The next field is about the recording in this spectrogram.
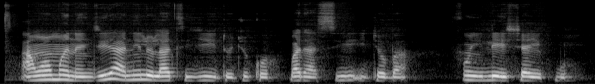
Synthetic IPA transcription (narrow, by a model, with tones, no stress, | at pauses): a˨w̃ɔ̃˧ɔ˧mɔ̃˧˨nã˨ĩ˨d͡ʒi˨˦ɾi˦a˦˨nĩ˨˦lu˦˨la˨˦tʰi˧ji˦i˦˨do˨d͡ʒu˨˦kɔ˦˨k͡pa˧da˨si˨˦i˦˨d͡ʒɔ˧ba˨ | fũ˦i˧le˦i˧˦ʃɛ˦e˨k͡po˨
